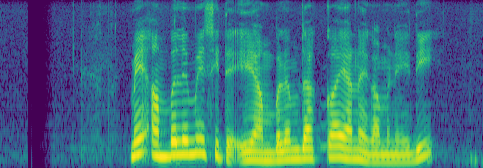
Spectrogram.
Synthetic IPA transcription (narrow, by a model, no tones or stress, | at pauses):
meːʔambələmeːsiʈə̰ʔeːambələməd̪akːʋaːjanəɡamənəid̪i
